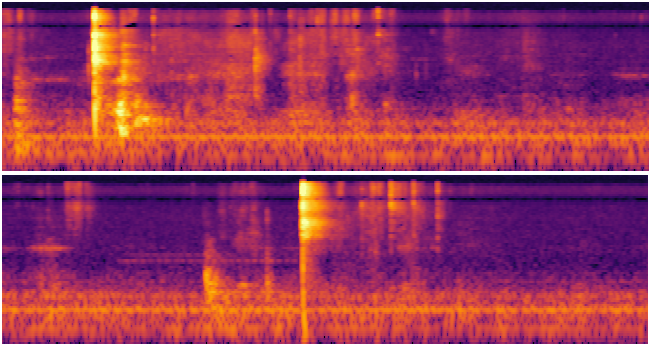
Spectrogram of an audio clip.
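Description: Stainless toenail nippers snapping shut through thick, fungus-infected toenails: two sharp cracks about eight and a half seconds apart, the first about a second in, with a few faint clicks of the instrument between them.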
